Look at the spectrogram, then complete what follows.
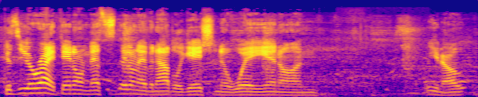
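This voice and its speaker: Hoarse enthusiastic man, middle pitch. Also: moderate pace, crowd noise. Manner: animated, enthusiastic storytelling. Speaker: guest. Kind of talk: casual interview.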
